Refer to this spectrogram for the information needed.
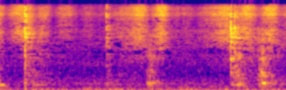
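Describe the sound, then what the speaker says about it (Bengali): Cauliflower and soybean curry frying in oil in a pan, stirred with a few distinct scraping strokes over a steady close sizzle, with no talking. "ভালো করে নেড়ে চেড়ে কষিয়ে নেবো যতক্ষণ না চারিদিকে তেল ছেড়ে আসছে"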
